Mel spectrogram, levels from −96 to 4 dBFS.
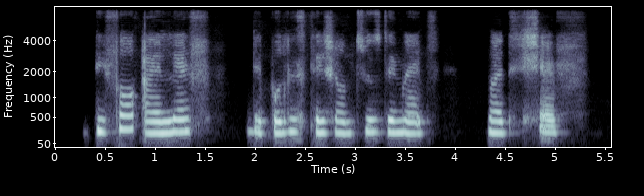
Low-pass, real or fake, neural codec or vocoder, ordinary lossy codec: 7.2 kHz; fake; codec, 44.1 kHz, 2.6 kbps, DAC; none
